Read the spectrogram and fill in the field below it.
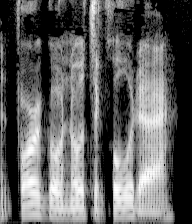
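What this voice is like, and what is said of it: Poor attempt at Fargo accent. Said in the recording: “I can't do the accent ... That's pretty bad. That's not my forte, is doing accents.”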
